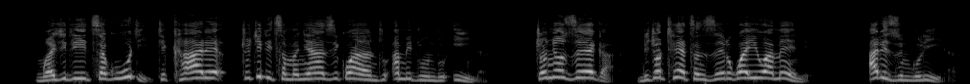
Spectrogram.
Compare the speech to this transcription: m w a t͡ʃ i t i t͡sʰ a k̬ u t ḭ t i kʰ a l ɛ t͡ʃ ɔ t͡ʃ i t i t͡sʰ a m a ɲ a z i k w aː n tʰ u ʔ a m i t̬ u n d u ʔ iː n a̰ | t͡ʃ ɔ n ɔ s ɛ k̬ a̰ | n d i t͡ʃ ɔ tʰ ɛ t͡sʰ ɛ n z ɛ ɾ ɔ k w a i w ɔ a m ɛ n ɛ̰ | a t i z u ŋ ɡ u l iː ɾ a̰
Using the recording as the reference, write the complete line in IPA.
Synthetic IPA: m w a t͡ʃ i t i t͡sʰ a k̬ u t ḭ t i kʰ a l ɛ t͡ʃ ɔ t͡ʃ i t i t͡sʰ a m a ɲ a z i k w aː n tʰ u ʔ a m i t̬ u n d u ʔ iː n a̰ | t͡ʃ ɔ ɲ ɔ z ɛ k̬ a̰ | n d i t͡ʃ ɔ tʰ ɛ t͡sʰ a n z ɛ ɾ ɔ k w a i w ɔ a m ɛ n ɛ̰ | a t i z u ŋ ɡ u l iː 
